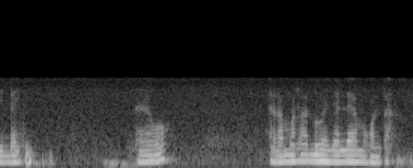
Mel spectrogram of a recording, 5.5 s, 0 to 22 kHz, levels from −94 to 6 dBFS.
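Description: No technical faults can be heard anywhere in the recording.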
